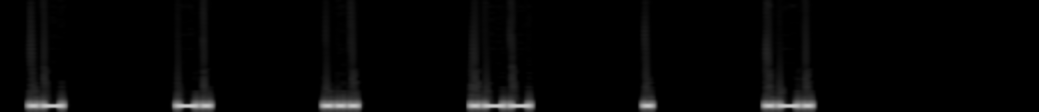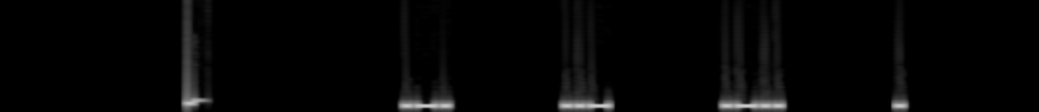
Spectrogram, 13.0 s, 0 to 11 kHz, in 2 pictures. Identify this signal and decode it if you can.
Morse code, heard as a keyed tone, about 30 wpm, spaced as for 10 wpm, 700 Hz. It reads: ANSWER RULE
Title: 6x Character Spacing - Top 500 Words - 30wpm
